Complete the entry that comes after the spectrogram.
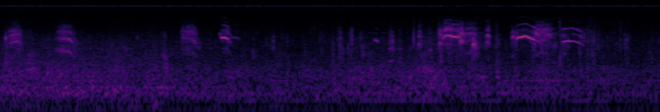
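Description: Birds calling: a series of short, arching, high-pitched calls and chirps. The calls come in clusters, a few at the start, a couple around three seconds in, and the loudest group between about six and a half and eight and a half seconds in. A faint low steady hum runs underneath.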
